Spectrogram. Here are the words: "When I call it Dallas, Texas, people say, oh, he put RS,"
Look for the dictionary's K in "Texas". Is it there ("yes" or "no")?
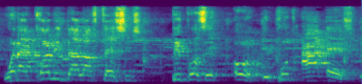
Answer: no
